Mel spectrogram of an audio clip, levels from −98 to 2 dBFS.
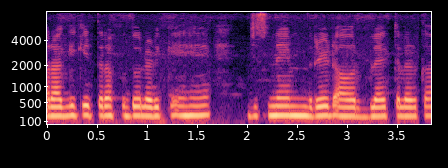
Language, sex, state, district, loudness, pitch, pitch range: Hindi, female, Punjab, Kapurthala, -13 LUFS, 200 Hz, 195-205 Hz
